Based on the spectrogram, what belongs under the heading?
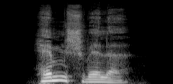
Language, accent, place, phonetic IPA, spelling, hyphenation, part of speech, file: German, Germany, Berlin, [ˈhɛmˌʃvɛlə], Hemmschwelle, Hemm‧schwel‧le, noun, De-Hemmschwelle.ogg
- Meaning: inhibition, psychological hurdle (for example due to fear of embarrassment, breaking social norms, etc.)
